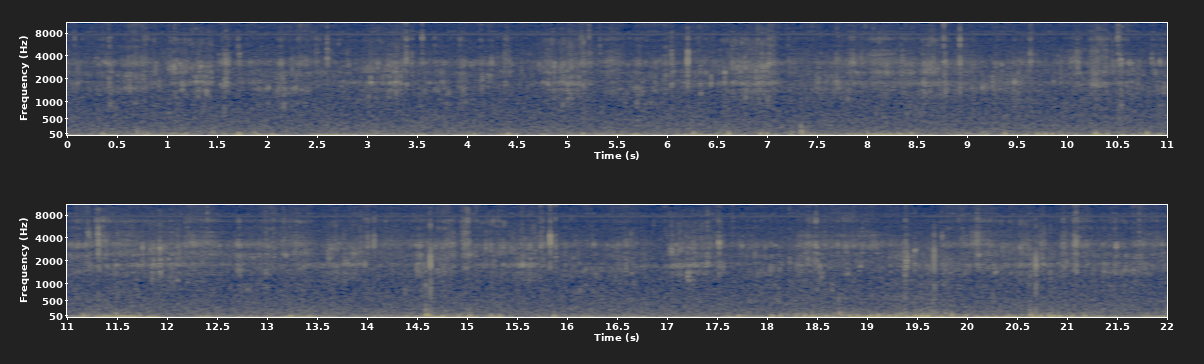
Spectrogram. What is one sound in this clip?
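A paddle splashes and dips into water in a steady rhythm.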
